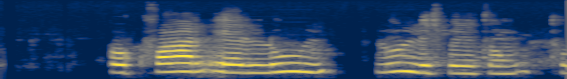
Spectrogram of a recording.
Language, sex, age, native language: Icelandic, male, 12, Icelandic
